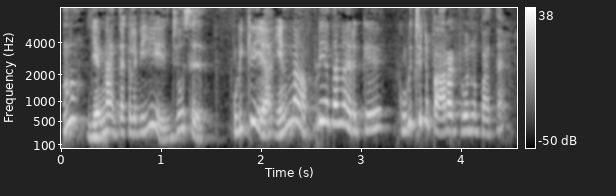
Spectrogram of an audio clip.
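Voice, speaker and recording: A woman voicing a quick-tongued, dramatic young daughter-in-law in a cartoon, sassy and defiant. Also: very high-pitched, big pitch swings, faint music behind. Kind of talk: cartoon voice acting.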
